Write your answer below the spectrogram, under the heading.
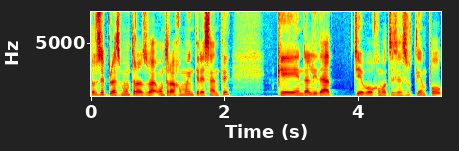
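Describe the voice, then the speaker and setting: Medium pitch from a man, captured in a very clean recording over a silent background. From Mexico. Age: 30s. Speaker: blues guitarist. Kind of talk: interview. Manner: hesitant, frequent fillers.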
